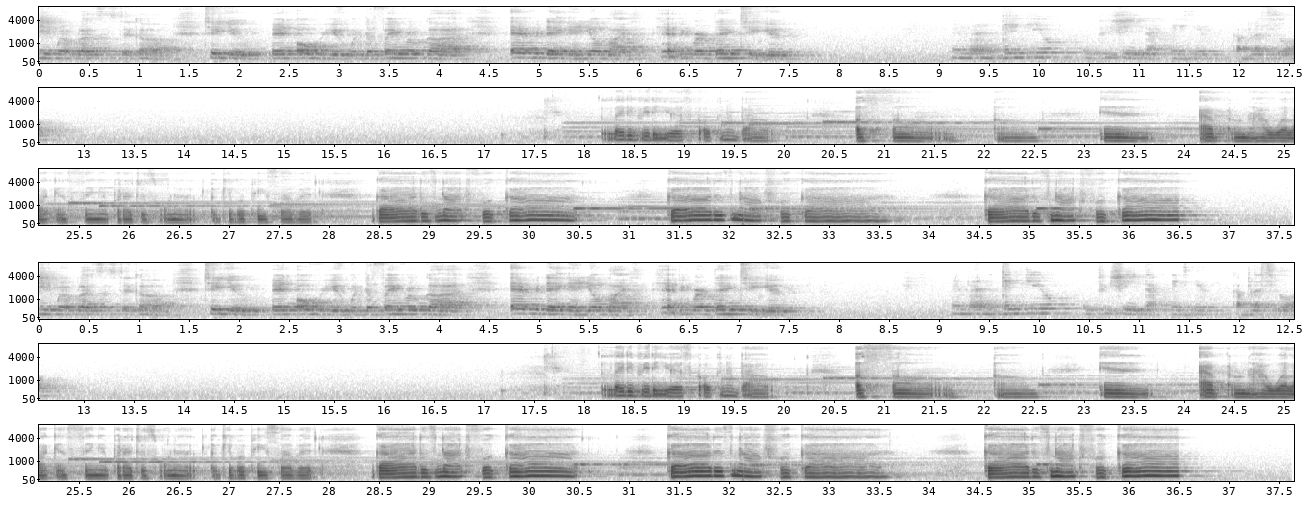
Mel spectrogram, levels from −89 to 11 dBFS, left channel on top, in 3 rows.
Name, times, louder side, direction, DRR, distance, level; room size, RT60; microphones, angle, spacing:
voice 1, 0.0-7.5, right 1 dB, 15° right, 4.4 m, -41 dB
voice 2, 9.1-12.7, right 1 dB, 80° right, 5.8 m, -50 dB
sound 1, 17.8-35.3, left 2 dB, 85° left, 5.8 m, -49 dB
voice 3, 18.2-19.8 20.4-20.5 20.7-21.7 22.1-22.6 23.2-23.7 24.2-30.5 31.1-33.6 34.2-36.5, right 3 dB, 55° right, 0.7 m, -27 dB
22.5 x 22.0 x 7.0 m
head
